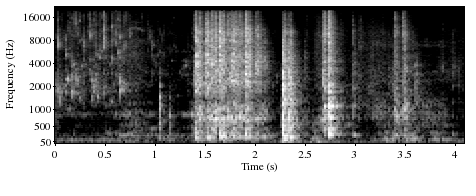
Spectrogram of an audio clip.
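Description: Liquid is poured out of a developing tank in a sustained gush, followed by a few shorter splashing glugs and drips into a sink, with no voices, shortly before the water stop is added.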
